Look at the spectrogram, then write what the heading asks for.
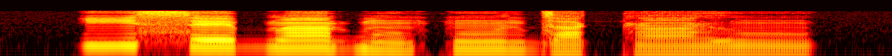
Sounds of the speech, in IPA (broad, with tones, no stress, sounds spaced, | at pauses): i˦ s ɛ˦ b ã˦ ɓ ũ˨ p ũ˦ d a˨ k ã˨ ɣ ũ˨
